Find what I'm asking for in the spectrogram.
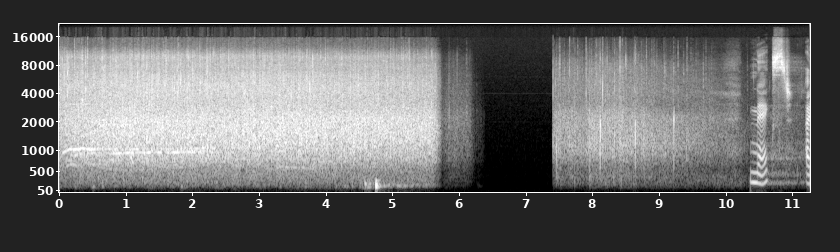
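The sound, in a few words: audience applause at commencement ceremony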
